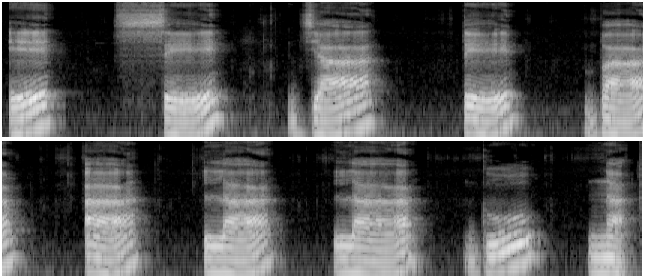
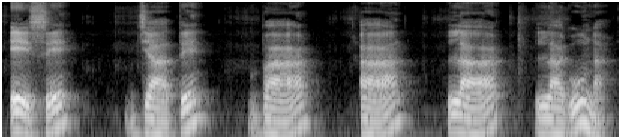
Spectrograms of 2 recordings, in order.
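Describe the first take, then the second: First: It is read slowly, one syllable at a time. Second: It is read faster, word by word.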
